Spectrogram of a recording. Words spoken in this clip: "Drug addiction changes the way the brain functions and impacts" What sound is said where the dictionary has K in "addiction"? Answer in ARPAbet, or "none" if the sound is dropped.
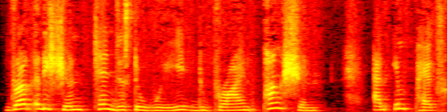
none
